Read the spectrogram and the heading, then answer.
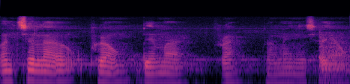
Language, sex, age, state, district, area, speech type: Bodo, male, 30-45, Assam, Kokrajhar, rural, spontaneous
